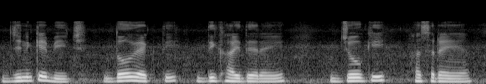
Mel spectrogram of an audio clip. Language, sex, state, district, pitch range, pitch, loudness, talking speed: Hindi, male, Uttar Pradesh, Shamli, 140-165 Hz, 155 Hz, -15 LUFS, 160 wpm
